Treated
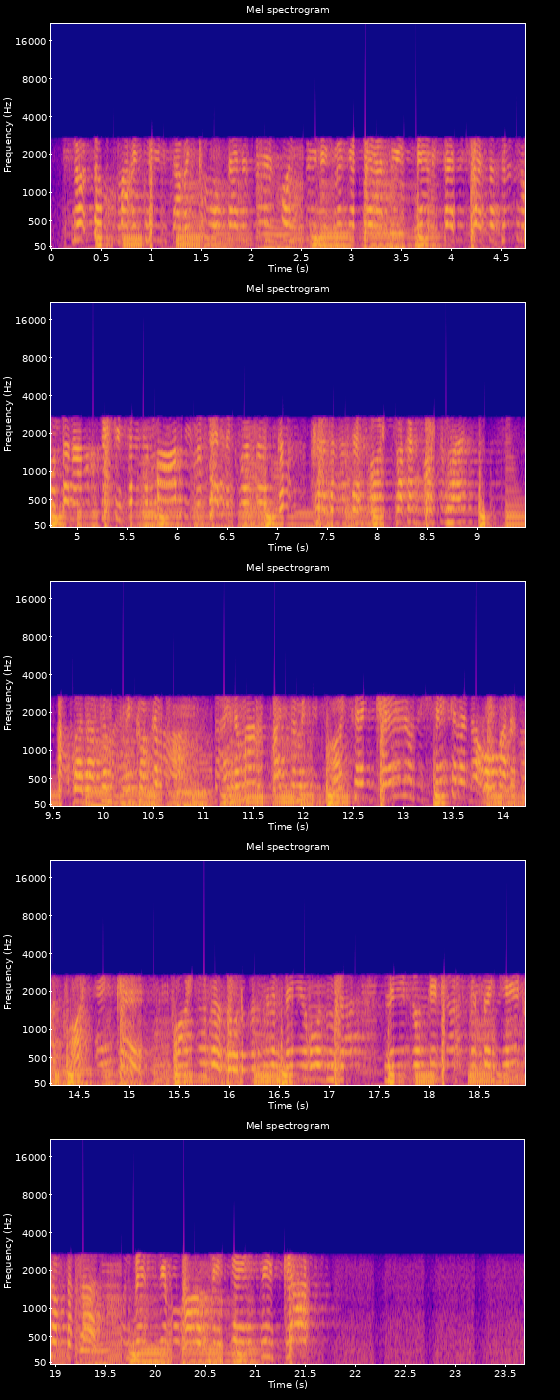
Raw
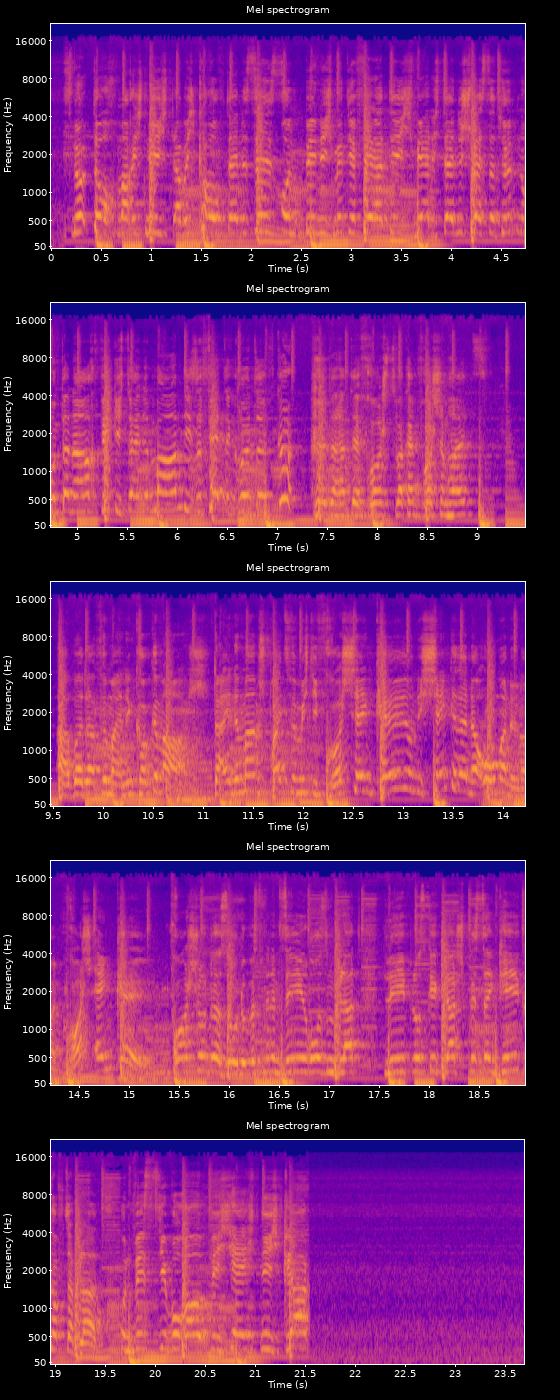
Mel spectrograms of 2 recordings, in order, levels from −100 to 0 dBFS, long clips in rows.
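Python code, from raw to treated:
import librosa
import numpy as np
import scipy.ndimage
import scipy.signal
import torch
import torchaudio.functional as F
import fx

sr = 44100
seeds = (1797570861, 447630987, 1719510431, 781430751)

p1 = fx.brickwall_lowpass(x, sr, high_hz=2500.0)
p2 = fx.volume_shaper(p1, sr, bpm=119, per_beat=1, depth_db=-12, release_ms=113.0, shape='slow start')
p3 = p2 + fx.echo_feedback(p2, sr, ms=111, feedback_pct=46, wet_db=-21.0, dry=0)
p4 = p3 * np.sin(2.0 * np.pi * 130.0 * np.arange(len(p3)) / sr)
y = p4 * librosa.db_to_amplitude(8.5)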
